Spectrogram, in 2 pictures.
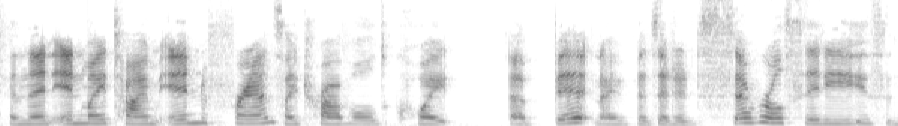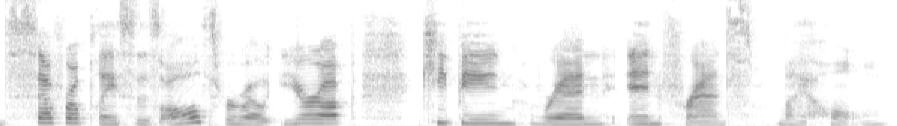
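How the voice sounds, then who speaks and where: A woman in her thirties from Canada, hosting a crafting channel and chatting casually about her life, rambling with frequent ums. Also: on the high side. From Canada (Alberta). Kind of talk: casual vlog chat.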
